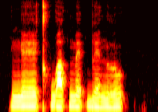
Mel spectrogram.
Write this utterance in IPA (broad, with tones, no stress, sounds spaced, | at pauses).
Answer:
ŋ eː˦˥ kʰ w a˦˥ t̚ m e˥˩ ʔ b e˧ n l u˦˥ k̚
